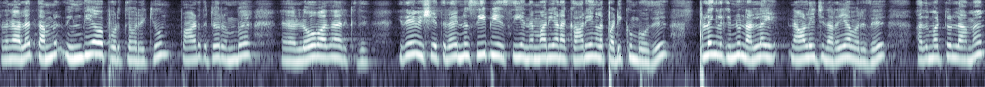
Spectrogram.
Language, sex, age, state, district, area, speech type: Tamil, female, 30-45, Tamil Nadu, Tiruchirappalli, rural, spontaneous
